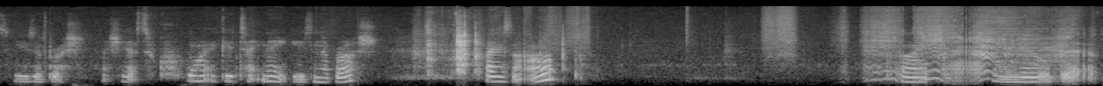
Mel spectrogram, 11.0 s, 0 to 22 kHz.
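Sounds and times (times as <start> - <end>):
speech: 0.0 - 3.8, 4.8 - 5.6, 9.9 - 11.0.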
